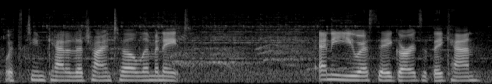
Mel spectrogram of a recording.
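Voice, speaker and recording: Woman giving calm analytical sports commentary. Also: medium pitch. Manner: measured, analytical. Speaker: color commentator. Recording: noisy arena broadcast.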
